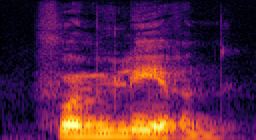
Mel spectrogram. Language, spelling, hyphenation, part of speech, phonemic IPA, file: Dutch, formuleren, for‧mu‧le‧ren, verb, /fɔrmyˈleːrə(n)/, Nl-formuleren.ogg
- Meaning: to formulate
